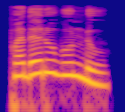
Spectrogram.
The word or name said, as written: ಪದರುಗುಂಡು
